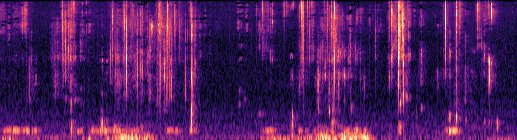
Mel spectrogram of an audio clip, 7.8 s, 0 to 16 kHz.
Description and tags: banana crushing v2
Smacking of a crushed banana (closeup recording)
banana, Close, crushing, recording, smack, smacking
